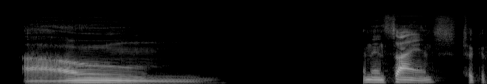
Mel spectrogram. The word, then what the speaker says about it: Aum: It's actually 3 syllables. A, U, Om. Aum.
